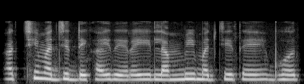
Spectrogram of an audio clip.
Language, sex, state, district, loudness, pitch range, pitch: Hindi, female, Madhya Pradesh, Bhopal, -14 LUFS, 220-245 Hz, 230 Hz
